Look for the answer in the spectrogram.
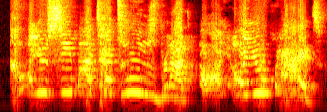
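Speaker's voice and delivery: high falsetto threat; hammed-up shrieking road-man; shrieking roadman. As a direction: squeal the threat way up high and loud. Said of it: "screaming like a woman".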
